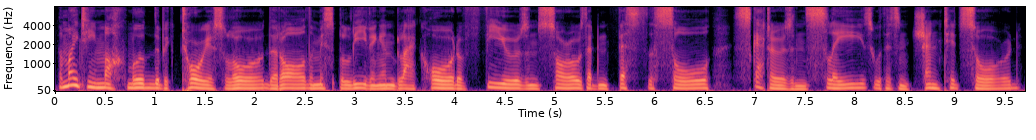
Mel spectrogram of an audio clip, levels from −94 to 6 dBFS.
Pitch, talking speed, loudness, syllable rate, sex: 130 Hz, 175 wpm, -18 LUFS, 4.4 syllables/s, male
